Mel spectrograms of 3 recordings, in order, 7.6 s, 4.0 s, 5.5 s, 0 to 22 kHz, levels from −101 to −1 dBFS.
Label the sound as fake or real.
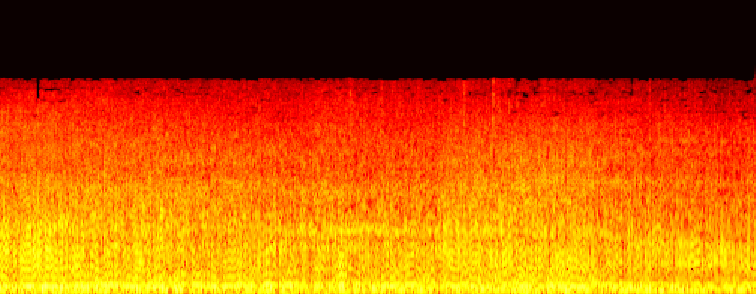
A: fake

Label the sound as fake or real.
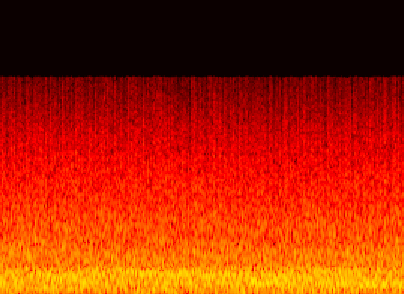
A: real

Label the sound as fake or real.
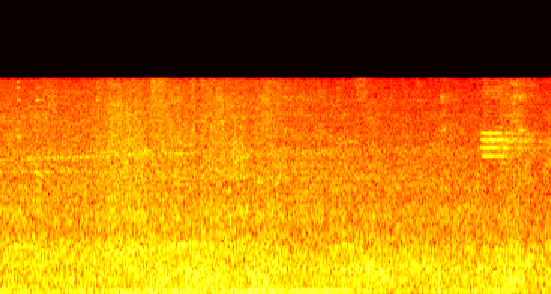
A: real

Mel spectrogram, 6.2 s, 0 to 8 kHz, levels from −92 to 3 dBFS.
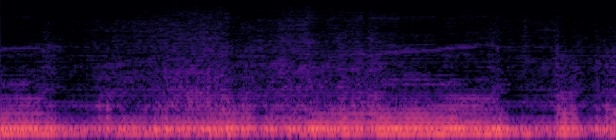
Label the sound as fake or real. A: fake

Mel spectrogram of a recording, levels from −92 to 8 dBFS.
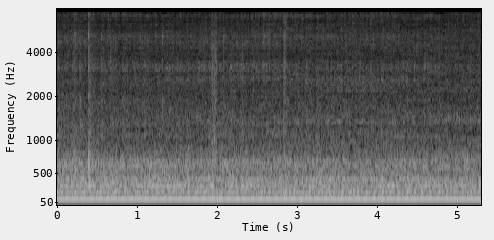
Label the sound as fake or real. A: real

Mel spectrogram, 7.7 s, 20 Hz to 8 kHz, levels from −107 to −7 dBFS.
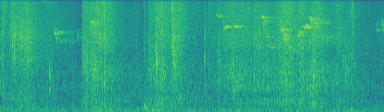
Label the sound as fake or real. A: real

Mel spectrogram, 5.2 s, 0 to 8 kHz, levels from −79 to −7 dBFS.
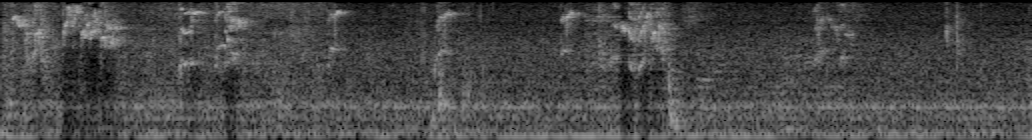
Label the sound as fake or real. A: real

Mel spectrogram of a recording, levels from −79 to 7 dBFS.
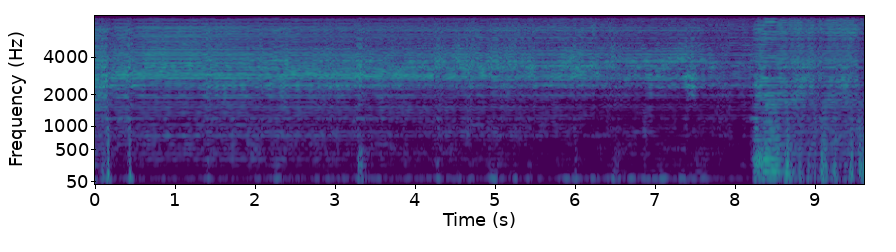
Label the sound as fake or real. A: fake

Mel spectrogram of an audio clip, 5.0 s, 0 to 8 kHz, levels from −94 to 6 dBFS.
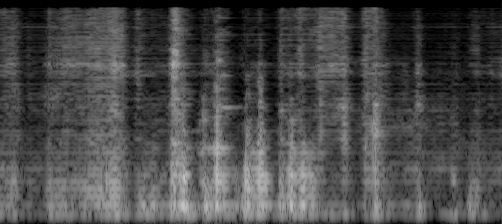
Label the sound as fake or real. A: fake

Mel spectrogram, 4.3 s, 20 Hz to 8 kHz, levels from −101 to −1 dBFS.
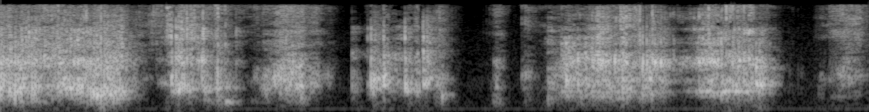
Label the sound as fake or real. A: real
